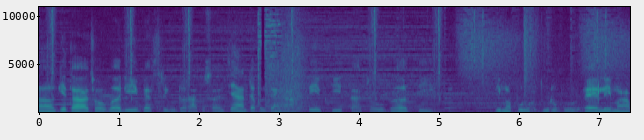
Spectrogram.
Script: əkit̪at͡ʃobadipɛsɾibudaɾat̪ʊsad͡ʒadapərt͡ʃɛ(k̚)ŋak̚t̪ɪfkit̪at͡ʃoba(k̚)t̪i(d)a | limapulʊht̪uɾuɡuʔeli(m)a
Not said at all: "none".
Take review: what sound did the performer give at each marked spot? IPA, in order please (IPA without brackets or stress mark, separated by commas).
none, none, ɡ, m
